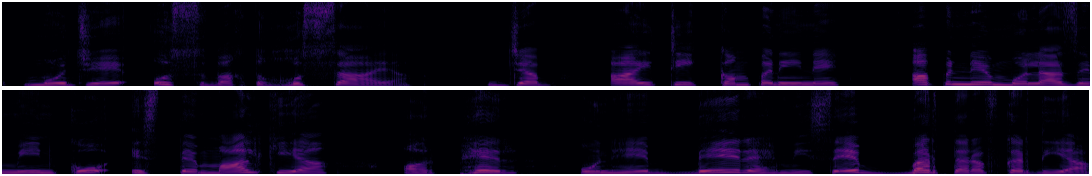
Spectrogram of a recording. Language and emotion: Urdu, angry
